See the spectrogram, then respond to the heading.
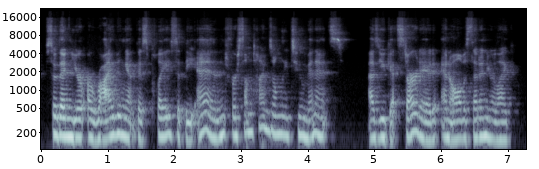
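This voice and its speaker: A woman explaining meditation practice in a calm, unhurried way, often saying "like", in casual podcast conversation. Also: fairly low pitch, echoey room. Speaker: meditation teacher.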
